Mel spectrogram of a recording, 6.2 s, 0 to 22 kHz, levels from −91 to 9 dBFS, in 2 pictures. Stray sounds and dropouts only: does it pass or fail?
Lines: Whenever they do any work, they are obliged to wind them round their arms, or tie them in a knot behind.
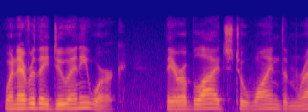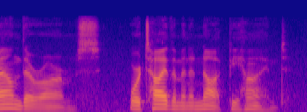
pass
